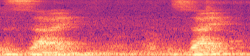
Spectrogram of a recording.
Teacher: Ada makhraj yang masuk kepada ujung lidah menempel ke gusi. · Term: huruf zai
